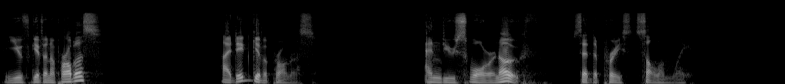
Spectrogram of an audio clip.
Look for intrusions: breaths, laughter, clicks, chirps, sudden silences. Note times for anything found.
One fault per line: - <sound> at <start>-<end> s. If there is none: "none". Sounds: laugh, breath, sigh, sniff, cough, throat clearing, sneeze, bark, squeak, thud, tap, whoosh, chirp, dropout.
none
